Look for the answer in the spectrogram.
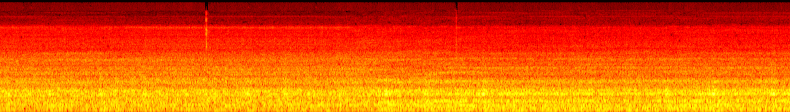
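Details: Goodman furnace after replacing the bad, humming inducer motor and gasket (had burning smell, no heat): steady, even whoosh of blower and burner with no rattle, squeal or surging; running normally.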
